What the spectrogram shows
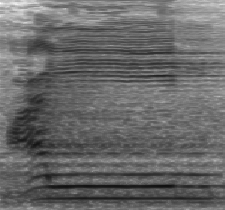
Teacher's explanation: عین حلق سے نکالنے کی کوشش، حلق کے درمیان کے حصے سے عین، عین اندر سے نکالے عین.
